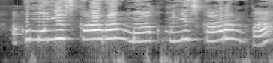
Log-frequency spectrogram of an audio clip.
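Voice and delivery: put-on high, fast whiny kid begging; whining child. Child begging mama and papa for a toy, high whiny whine. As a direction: beg like a kid throwing a tantrum in a toy store.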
